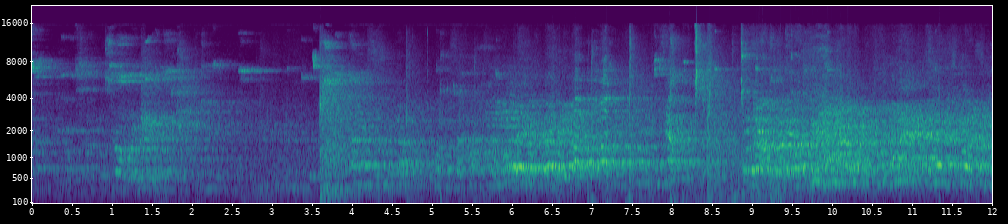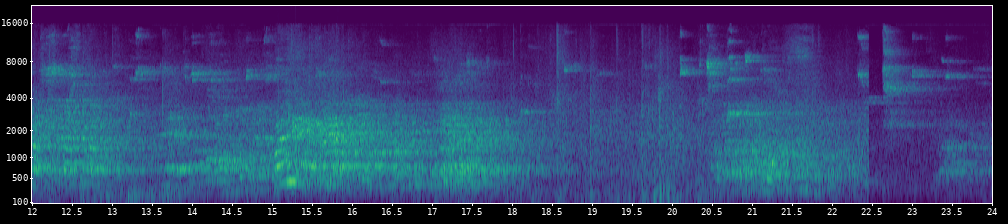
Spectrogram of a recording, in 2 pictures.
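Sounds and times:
voices shouting in a hall: 0:00.0 - 0:24.0
shoes squeaking on wooden floor: 0:12.1 - 0:14.8, 0:18.0 - 0:21.2.

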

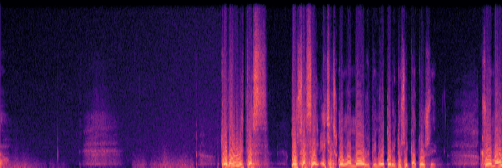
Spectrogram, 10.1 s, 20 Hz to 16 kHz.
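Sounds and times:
breath blowing into microphone: 0:01.6 - 0:04.4.

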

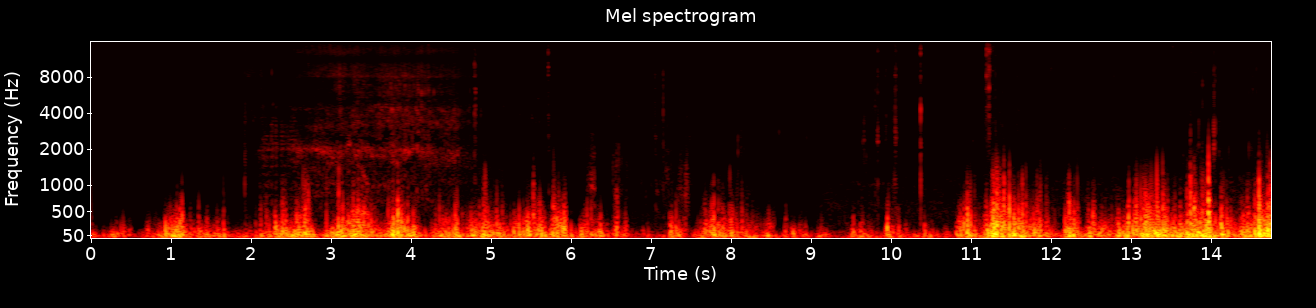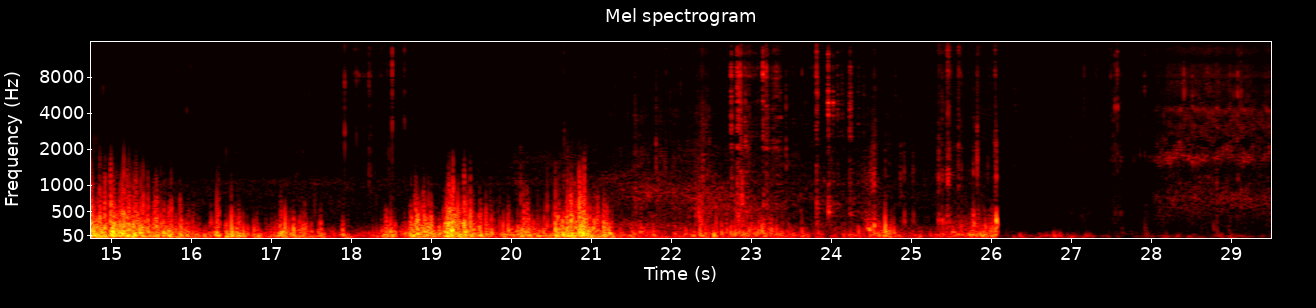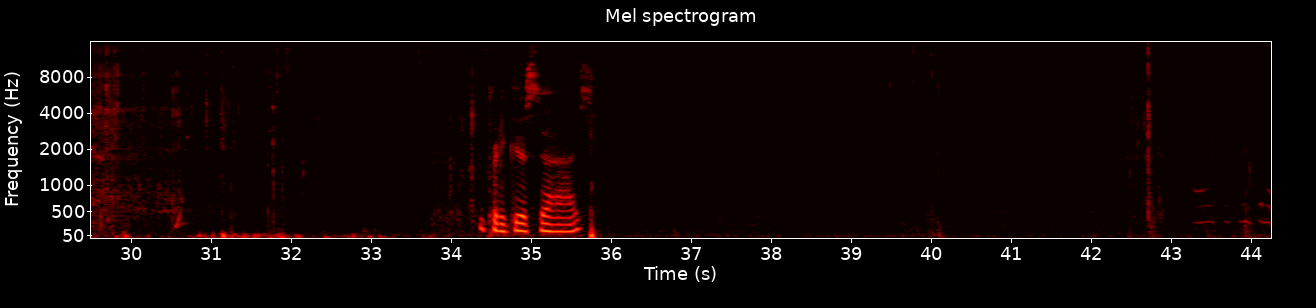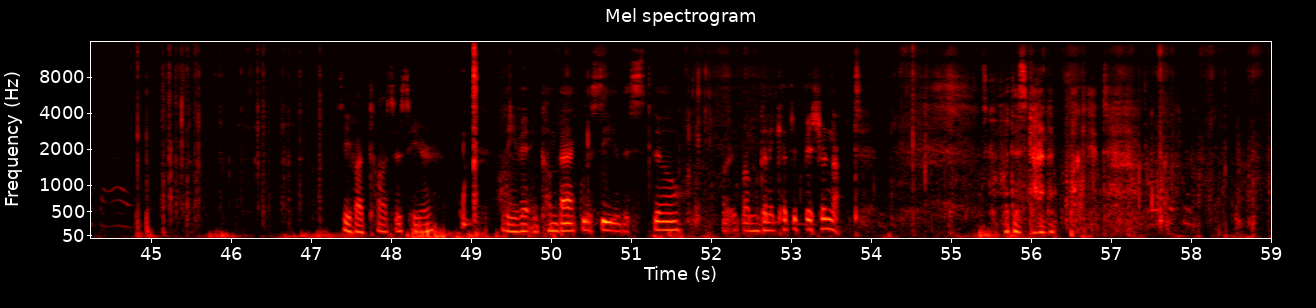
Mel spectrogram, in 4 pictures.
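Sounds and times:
wind buffeting microphone: 0:00.0 - 0:26.9, 0:48.0 - 0:50.0
microphone handling noise: 0:01.7 - 0:08.9, 0:09.5 - 0:26.2.

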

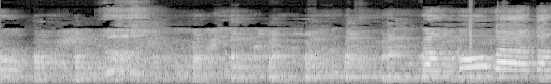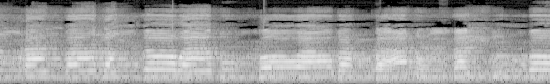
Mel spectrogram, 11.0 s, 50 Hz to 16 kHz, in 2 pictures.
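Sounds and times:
woman singing a chant: 0:04.2 - 0:11.0.

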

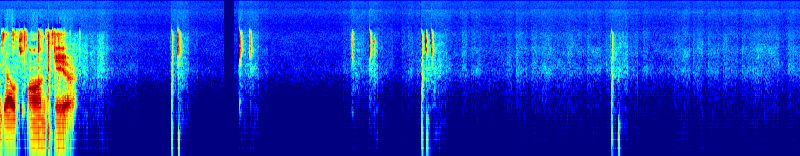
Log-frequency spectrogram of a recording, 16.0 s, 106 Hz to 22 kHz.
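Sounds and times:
computer mouse clicking: 0:00.1 - 0:01.4, 0:03.4 - 0:03.7, 0:04.8 - 0:05.1, 0:08.4 - 0:08.8, 0:12.2 - 0:12.5.

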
